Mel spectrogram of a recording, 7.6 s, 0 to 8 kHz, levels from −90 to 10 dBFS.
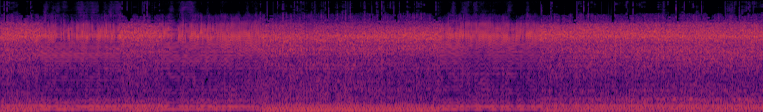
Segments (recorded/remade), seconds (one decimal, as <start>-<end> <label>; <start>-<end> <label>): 0.0-0.4 recorded; 0.4-1.2 remade; 1.2-1.6 recorded; 1.6-2.6 remade; 2.6-4.4 recorded; 4.4-5.4 remade; 5.4-7.6 recorded

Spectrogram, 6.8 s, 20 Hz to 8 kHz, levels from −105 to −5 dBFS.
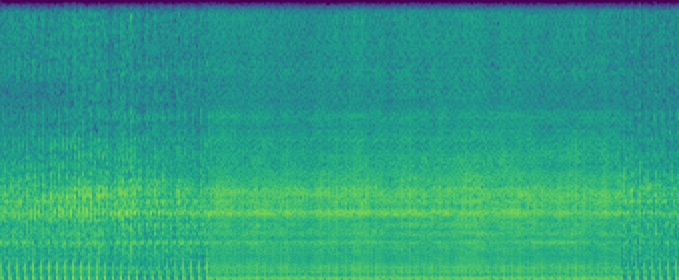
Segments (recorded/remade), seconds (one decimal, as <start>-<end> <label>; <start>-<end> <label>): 0.0-2.1 recorded; 2.1-6.2 remade; 6.2-6.8 recorded

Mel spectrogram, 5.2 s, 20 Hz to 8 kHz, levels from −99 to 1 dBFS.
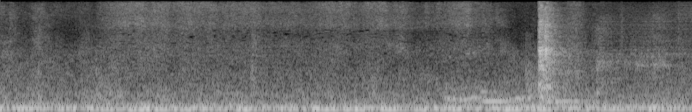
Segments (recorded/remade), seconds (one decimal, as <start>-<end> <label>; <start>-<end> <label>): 0.0-4.5 recorded; 4.5-5.2 remade

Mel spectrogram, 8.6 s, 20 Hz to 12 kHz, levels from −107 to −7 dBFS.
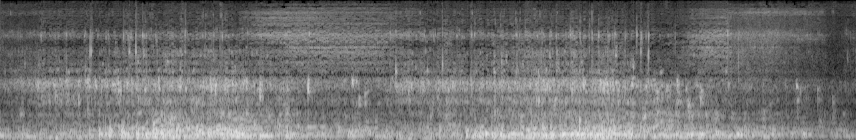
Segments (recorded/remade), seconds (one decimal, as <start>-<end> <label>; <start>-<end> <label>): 0.0-6.7 recorded; 6.7-7.5 remade; 7.5-8.6 recorded

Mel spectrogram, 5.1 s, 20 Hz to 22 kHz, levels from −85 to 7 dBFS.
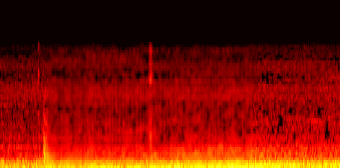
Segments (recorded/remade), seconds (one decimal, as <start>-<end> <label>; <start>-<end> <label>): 0.0-0.7 recorded; 0.7-3.8 remade; 3.8-5.1 recorded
